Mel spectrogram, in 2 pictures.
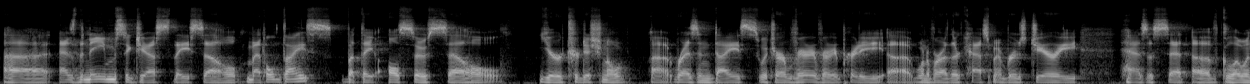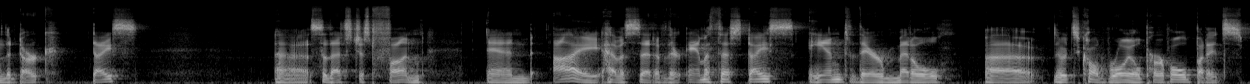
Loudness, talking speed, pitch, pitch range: -24 LUFS, 155 wpm, 100 Hz, 95-110 Hz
